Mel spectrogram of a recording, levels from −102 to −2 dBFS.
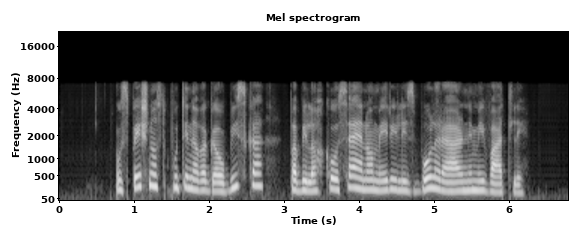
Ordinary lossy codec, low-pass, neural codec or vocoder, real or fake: none; 7.2 kHz; codec, 16 kHz, 2 kbps, X-Codec, HuBERT features, trained on LibriSpeech; fake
